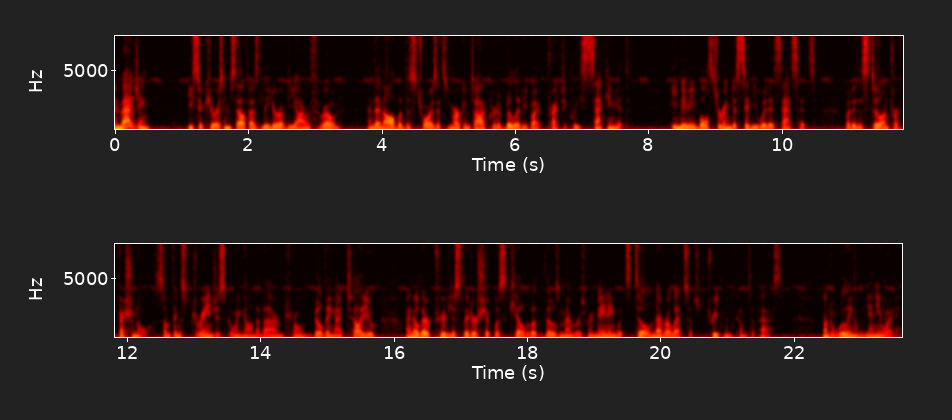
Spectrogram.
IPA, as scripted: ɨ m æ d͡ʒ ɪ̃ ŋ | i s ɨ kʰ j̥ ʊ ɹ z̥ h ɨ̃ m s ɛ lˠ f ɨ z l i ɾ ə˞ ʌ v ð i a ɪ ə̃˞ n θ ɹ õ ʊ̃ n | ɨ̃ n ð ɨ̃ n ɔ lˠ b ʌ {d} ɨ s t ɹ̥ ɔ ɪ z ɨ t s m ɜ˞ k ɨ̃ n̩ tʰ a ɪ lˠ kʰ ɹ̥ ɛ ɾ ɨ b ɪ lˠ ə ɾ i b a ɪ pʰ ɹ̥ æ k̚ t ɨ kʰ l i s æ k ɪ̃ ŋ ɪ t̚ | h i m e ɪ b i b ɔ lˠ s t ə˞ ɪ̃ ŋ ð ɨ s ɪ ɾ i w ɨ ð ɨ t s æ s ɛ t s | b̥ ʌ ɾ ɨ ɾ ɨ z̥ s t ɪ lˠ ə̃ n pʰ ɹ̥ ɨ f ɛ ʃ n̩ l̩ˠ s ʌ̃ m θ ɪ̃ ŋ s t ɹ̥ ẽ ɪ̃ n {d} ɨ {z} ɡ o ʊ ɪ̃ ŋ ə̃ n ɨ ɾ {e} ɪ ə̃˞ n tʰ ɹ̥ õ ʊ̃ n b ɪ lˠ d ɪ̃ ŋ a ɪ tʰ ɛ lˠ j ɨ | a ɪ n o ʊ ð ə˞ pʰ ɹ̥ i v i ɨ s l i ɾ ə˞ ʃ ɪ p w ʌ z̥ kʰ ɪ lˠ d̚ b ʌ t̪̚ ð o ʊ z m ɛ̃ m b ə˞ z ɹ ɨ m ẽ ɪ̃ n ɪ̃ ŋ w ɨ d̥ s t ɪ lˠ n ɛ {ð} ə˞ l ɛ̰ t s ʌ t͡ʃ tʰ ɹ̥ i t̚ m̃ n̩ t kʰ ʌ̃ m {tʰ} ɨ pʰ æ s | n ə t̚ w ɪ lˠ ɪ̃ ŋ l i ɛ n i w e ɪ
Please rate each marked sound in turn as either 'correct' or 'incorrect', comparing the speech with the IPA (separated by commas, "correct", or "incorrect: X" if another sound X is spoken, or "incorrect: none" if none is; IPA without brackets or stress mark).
correct, incorrect: d͡ʒ, correct, incorrect: a, incorrect: v, correct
